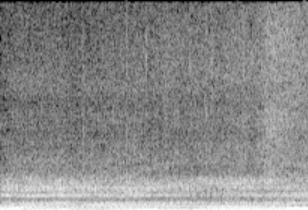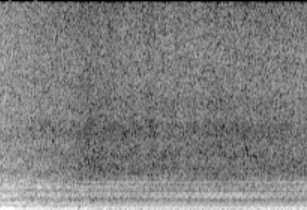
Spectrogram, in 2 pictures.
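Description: Water rushes and splashes along a boat's hull.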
